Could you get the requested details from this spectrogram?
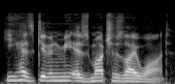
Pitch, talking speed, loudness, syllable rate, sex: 155 Hz, 310 wpm, -16 LUFS, 6.1 syllables/s, male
